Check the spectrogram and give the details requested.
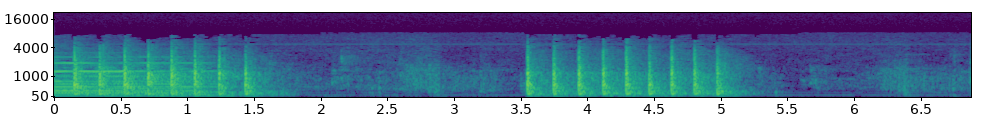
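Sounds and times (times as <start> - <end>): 
loud rapid knocking on a door: 0.1 - 1.7, 3.5 - 5.2.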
